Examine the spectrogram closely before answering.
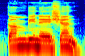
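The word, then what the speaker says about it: combination: एम और बी तो आया है लेकिन अब यह लफ्ज जो है इसमें बी बोलेगा। अब यह लफ्ज आपको भी पता है क्या है? कॉम्बिनेशन।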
